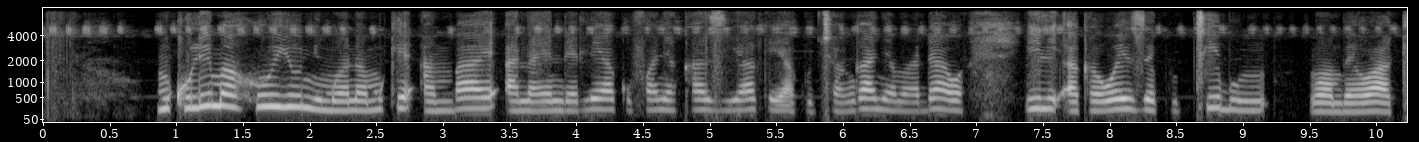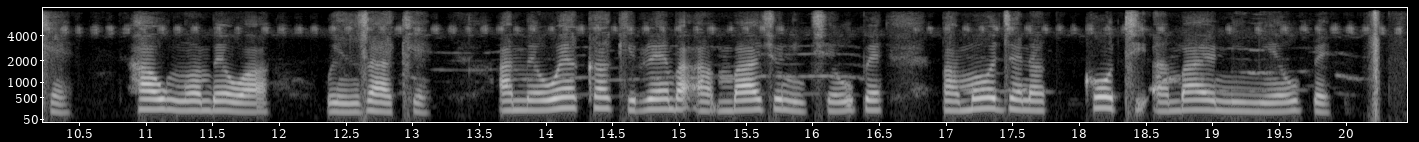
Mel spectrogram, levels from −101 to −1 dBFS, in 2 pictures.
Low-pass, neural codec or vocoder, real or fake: 7.2 kHz; none; real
